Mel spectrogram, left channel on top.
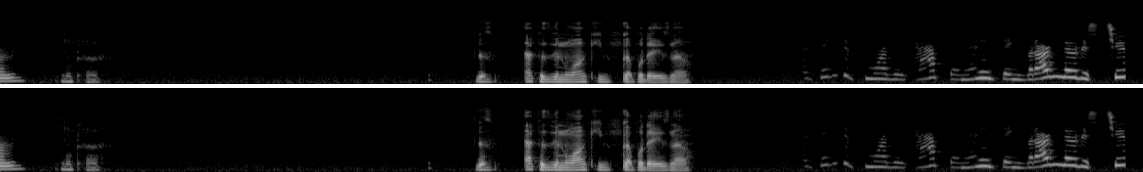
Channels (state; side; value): normal; both; correlation 0.88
